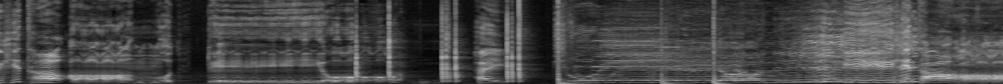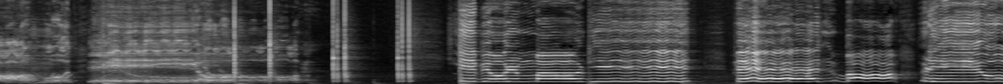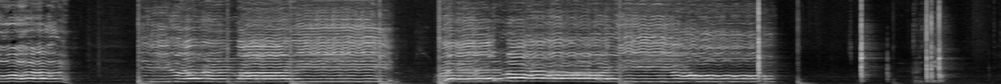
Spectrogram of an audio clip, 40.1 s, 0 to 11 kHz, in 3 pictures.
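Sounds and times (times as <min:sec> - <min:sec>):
woman singing with vibrato: 0:00.0 - 0:05.5, 0:07.6 - 0:17.5, 0:19.5 - 0:27.8
barrel drum thumps: 0:17.8 - 0:18.9, 0:29.7 - 0:31.0, 0:36.3 - 0:39.4.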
